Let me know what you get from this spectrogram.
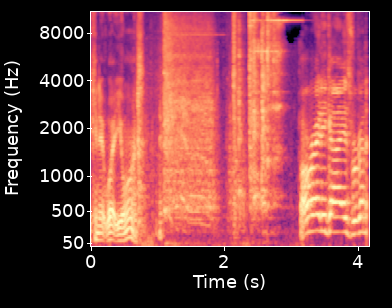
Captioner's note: whirring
